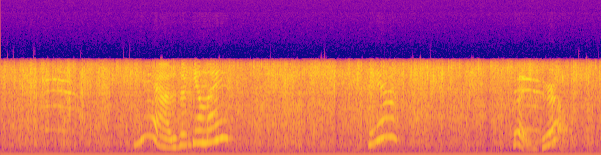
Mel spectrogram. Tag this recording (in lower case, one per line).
pets
animal
meow
cat
speech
